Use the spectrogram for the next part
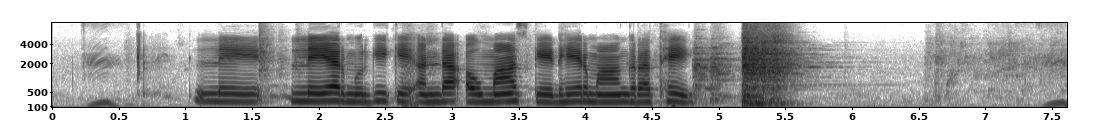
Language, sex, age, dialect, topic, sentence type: Chhattisgarhi, female, 60-100, Northern/Bhandar, agriculture, statement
